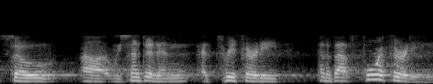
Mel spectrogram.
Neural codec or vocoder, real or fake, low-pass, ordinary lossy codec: none; real; 7.2 kHz; AAC, 16 kbps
